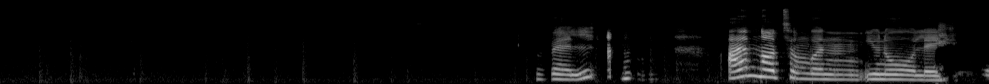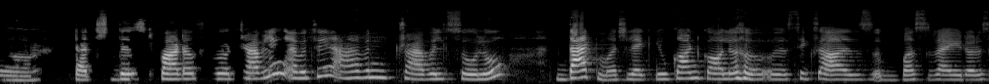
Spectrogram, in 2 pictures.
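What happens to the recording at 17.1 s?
Dropped samples at 17.07 s: a fraction of a millisecond of the stream is likely missing, so the waveform jumps abruptly, producing one sharp click in the speech.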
